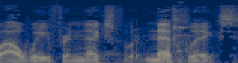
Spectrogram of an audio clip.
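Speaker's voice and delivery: plain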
